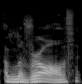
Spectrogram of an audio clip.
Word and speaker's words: Lavrov: Now, Lavrov was uh being interviewed and he said uh Lavrov is the way it's supposed to be pronounced. I've I've pronounced it wrong for years.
